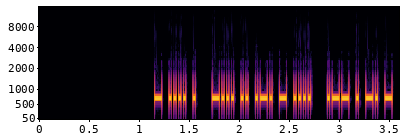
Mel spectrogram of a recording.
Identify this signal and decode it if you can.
Morse code, heard as a keyed tone, about 50 wpm, 700 Hz. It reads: THE BIRTH WENT
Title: Sentences from Top 800 Words 50wpm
